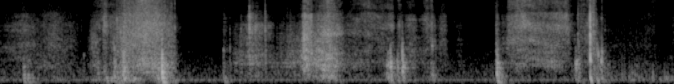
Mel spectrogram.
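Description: Book pages rustle and flip as they turn.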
